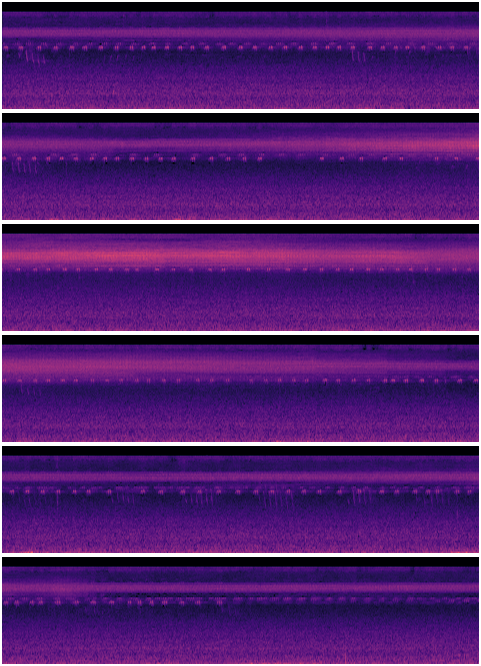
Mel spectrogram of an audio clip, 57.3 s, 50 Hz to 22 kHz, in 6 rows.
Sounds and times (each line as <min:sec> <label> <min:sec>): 0:00.0 Outdoor Air Noise 0:57.2
0:00.0 crickets 0:57.2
